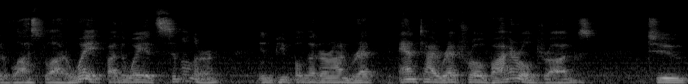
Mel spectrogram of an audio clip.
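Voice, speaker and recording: A man speaks with a very deep, low pitch. The recording has audible room echo and noticeable background noise. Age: 60s. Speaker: plastic surgeon. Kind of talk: educational explainer. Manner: casual conversational.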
